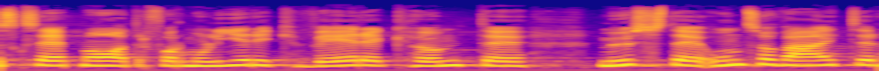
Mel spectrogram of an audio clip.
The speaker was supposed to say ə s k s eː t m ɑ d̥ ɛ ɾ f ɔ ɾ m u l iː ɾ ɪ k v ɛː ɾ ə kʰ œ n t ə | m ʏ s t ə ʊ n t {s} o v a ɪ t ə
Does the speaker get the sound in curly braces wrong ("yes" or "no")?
no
